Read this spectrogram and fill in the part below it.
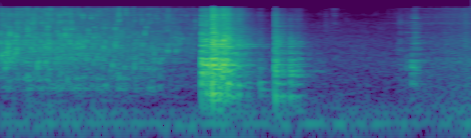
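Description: A metal lid clanks against a pot.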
